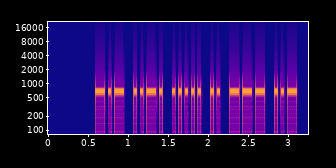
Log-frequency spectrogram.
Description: Morse code, heard as a keyed tone, about 30 wpm, 700 Hz. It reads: KF5IOU
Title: USA Call Signs Repeated 2x 30wpm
